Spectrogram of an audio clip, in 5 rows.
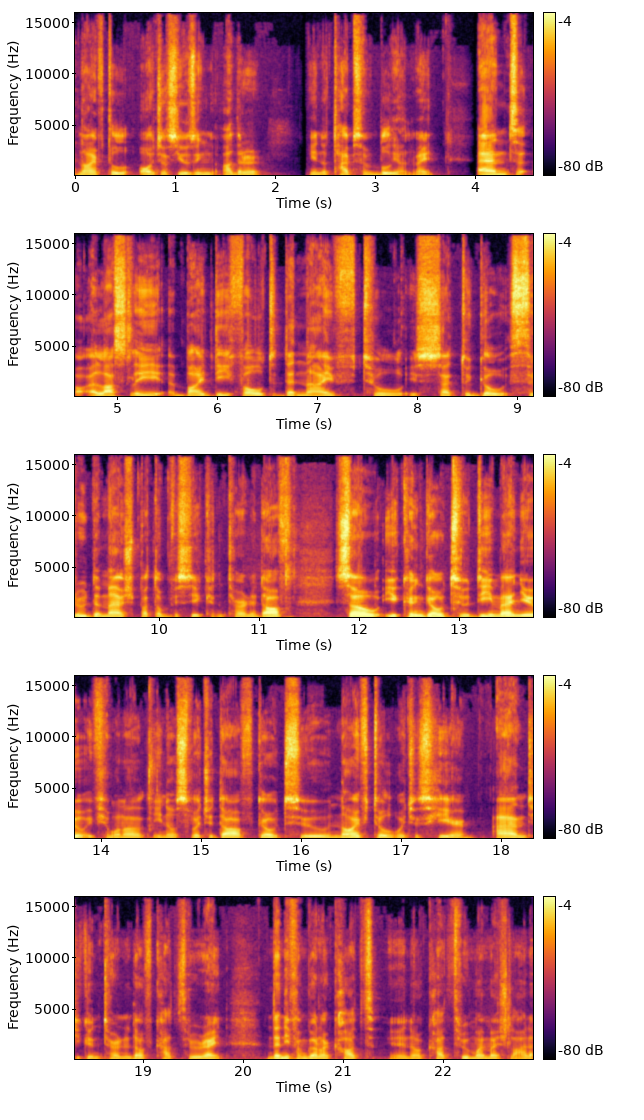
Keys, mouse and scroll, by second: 2.5-3.7 middle drag, 4.3 shift+middle click, 4.9 shift+middle click, 5.7 shift+click, 5.9 x, 6.0 click, 6.5 shift+a, 7.8 click, 9.7 middle click, 10.0 alt+middle click, 10.3 alt+middle click, 11.3 d, 12.1 middle click, 12.4 shift+middle click, 12.9 d, 13.5 right click, 17.5 click, 19.4 click, 20.8-22.0 drag.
